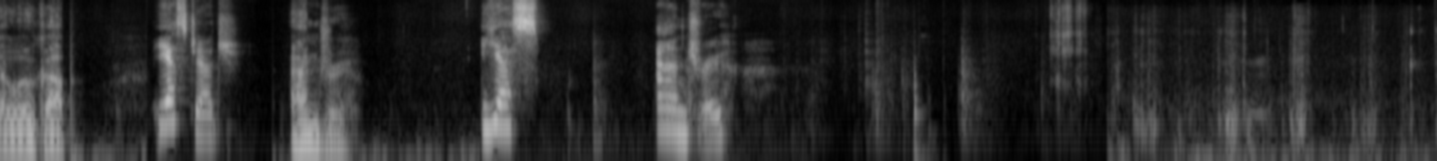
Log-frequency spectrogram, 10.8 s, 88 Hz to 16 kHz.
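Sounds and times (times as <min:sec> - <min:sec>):
speech: 0:00.0 - 0:00.6, 0:01.2 - 0:02.7, 0:03.6 - 0:04.1, 0:04.9 - 0:05.6
person biting into and chewing a rye bread roll: 0:07.8 - 0:10.7.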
